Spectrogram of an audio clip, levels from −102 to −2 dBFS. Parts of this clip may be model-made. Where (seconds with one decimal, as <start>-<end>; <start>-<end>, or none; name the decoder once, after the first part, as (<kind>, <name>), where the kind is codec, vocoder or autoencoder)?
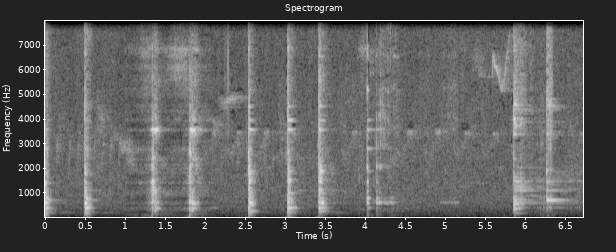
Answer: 1.0-2.1 (codec, SNAC)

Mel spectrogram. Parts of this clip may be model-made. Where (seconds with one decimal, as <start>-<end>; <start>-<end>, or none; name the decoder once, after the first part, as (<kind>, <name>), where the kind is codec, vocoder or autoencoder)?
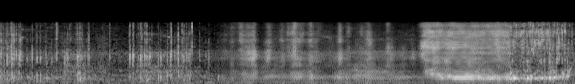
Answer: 2.2-5.1 (vocoder, Vocos)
